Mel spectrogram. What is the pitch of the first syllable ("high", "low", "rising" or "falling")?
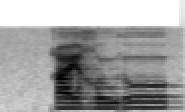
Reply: low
